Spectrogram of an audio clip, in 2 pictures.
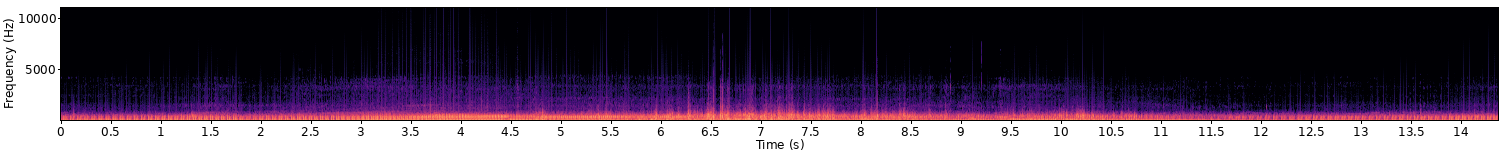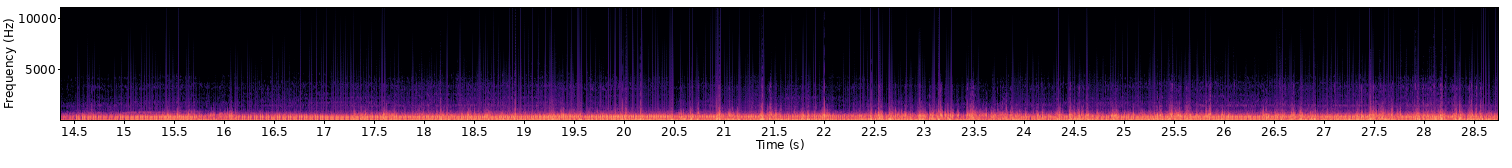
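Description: Honda NC700's 670 cc parallel-twin engine pulling the motorcycle up a loose gravel track, with stones clattering under the tyres. The revs climb for the first few seconds, drop sharply, and later rise gently again.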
